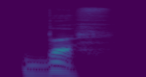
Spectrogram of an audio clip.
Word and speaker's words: bof: Ce petit mot de trois lettres, écoutez bien la prononciation et essayez de la reproduire. Bof.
